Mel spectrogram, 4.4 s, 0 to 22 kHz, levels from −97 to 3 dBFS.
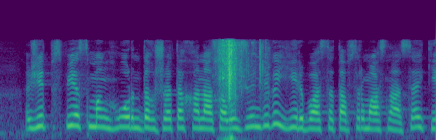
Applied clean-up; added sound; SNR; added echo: none; Glass; -3 dB; none.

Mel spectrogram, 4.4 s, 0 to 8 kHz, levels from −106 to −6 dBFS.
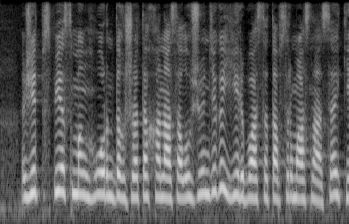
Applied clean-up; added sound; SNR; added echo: none; none; none; none.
